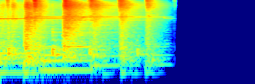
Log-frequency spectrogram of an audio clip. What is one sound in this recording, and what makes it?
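A jazz band plays with upright bass and drums.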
